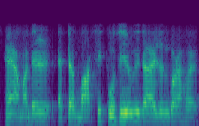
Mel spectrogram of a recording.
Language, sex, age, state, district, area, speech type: Bengali, male, 18-30, West Bengal, Purba Medinipur, rural, conversation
